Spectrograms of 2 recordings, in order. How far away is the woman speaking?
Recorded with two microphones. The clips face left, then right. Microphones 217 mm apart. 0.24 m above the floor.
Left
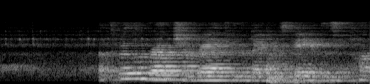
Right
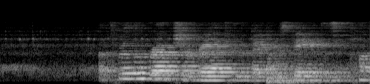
About 1.3 m.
